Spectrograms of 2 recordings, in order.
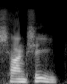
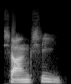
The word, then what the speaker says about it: Shang-Chi: it was shang shi in the movie they're like they call him shanxi no in the english no when they said that's wrong it's song c so i was saying the right the whole time when he says his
